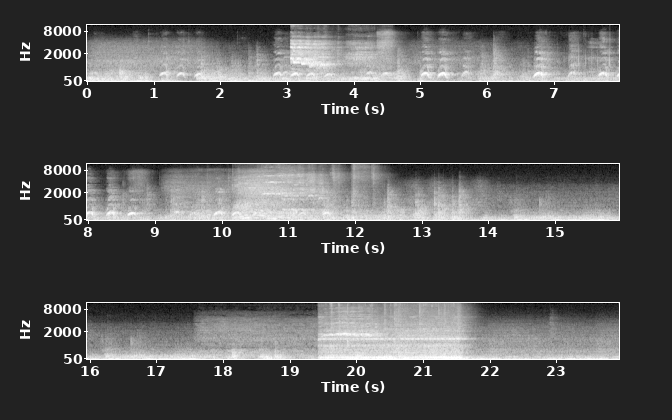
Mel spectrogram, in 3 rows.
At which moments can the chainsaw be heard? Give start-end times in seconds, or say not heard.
9.1-11.3.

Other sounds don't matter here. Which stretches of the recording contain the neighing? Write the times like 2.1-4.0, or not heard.
3.0-4.5, 10.5-12.3, 19.4-21.6.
